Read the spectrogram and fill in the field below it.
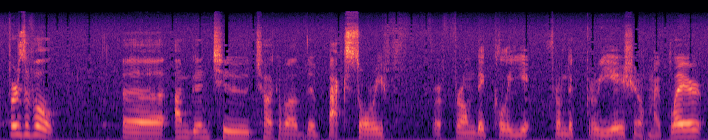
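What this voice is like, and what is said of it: Slight non-native English accent. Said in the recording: “English is not my first language... the little accent that I have”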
